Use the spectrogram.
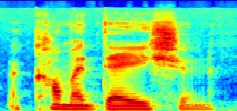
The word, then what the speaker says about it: accommodation: So you could say accommodation, or you could put your schwa in there as well. Accommodation. accommodation. 2 schwas in there, and actually there's 3 schwas. Accommodation. 3 schwas in that word. Accommodation, and the stress would be over the A.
